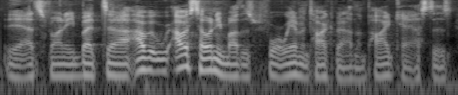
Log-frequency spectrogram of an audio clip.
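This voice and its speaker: A podcast co-host speaks quickly in a low voice, his casual chat profane and rambling, with a slightly snotty, nasal quality. He's laid-back and close on a studio mic with headphones, and there's a little background noise.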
